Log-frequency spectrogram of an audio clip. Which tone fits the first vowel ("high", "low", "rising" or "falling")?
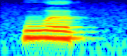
low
